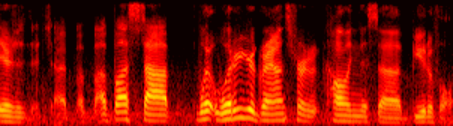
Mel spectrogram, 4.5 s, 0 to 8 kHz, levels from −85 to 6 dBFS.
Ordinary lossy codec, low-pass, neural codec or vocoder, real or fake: Opus, 16 kbps; 7.2 kHz; none; real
